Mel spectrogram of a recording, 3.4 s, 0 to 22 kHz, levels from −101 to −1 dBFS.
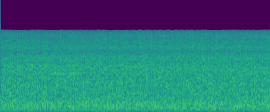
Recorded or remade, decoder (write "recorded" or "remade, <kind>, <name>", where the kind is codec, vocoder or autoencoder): remade, vocoder, BigVGAN v2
